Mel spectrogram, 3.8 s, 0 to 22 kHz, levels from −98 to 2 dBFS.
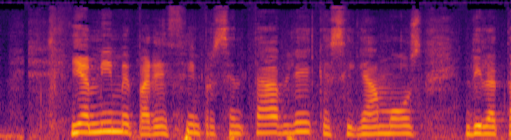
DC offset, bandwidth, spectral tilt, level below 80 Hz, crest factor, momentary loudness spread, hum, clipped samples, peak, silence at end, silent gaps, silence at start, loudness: under 0.1%; over 20 kHz; -4.5 dB/octave; -38 dBFS; 16 dB; 10 LU; none; under 0.1%; -6 dBFS; 0 s; none; 0 s; -22 LUFS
